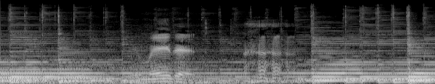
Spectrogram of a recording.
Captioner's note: laughs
